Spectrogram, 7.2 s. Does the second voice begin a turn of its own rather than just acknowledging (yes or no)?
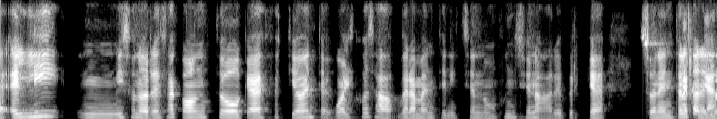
no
